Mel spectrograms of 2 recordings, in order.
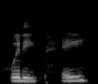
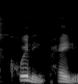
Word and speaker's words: Kwity Paye: by Colts defensive end Kwity Paye. That's how you pronounce his name. Hold on, y'all. Let me get it's Kwity Paye, right? Where is it? Yeah, Kwity Paye.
